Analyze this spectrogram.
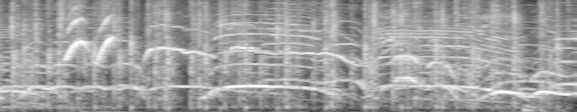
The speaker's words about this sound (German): Kriegst du erstmal einen Applaus?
